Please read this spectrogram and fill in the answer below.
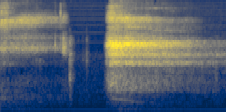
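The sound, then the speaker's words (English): A group takes a collective deep breath together: a breathy inhale, a short silent hold, then a long, loud exhale that slowly fades. “So let's take a collective breath together.”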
